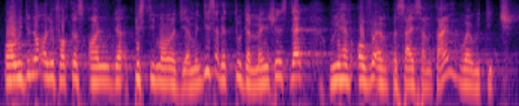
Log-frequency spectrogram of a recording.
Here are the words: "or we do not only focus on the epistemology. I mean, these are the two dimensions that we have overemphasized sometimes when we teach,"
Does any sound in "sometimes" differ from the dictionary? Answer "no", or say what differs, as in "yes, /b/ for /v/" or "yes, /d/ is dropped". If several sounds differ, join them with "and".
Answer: yes, /z/ is dropped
